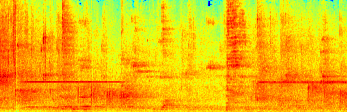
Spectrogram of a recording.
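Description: A crowd murmurs steadily in the distance.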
